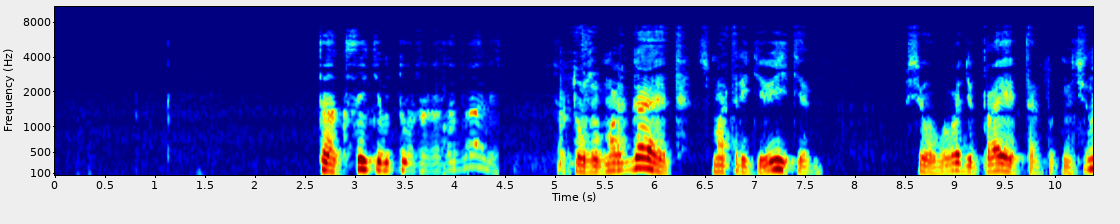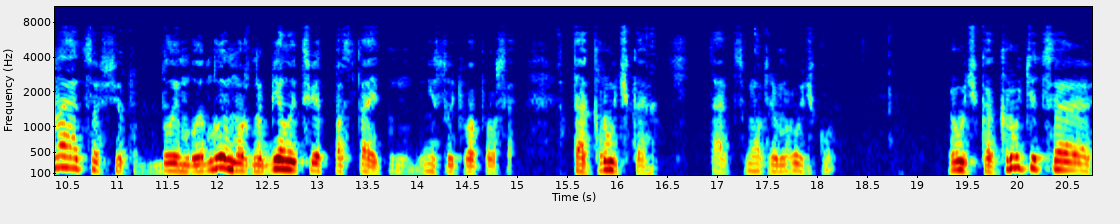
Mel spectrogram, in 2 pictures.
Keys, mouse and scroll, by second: 1.3-1.7 scroll up 5, 2.4 scroll down 1, 2.8 middle click, 3.7 space, 5.6 shift+scroll up 1, 5.7 shift+middle click, 7.0 scroll up 3, 10.1 scroll down 2, 13.4 middle click, 15.6-17.3 scroll up 4, 17.3 click, 18.0 shift+middle click, 20.3-20.7 scroll down 3.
